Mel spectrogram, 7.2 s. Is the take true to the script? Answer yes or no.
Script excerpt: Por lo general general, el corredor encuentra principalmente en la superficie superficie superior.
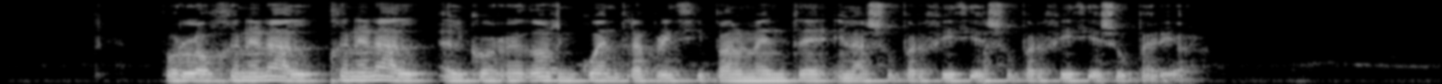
yes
